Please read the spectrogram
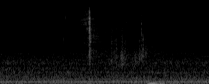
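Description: A quiet pause in a man's speech: steady low hum of room tone, with one faint sharp click a little before the middle and a soft small sound about one and a half seconds in.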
